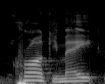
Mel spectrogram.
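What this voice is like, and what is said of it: Bad fake Australian accent. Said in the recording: “you need to stop with the accent. That's a very terrible accent”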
